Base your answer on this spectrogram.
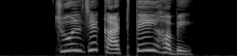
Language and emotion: Bengali, neutral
